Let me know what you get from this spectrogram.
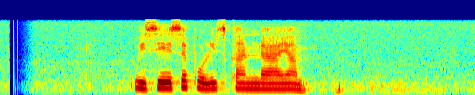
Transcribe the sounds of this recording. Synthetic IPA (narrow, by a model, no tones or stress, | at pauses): ʋiseːsəpoliskaɳɖaːjam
